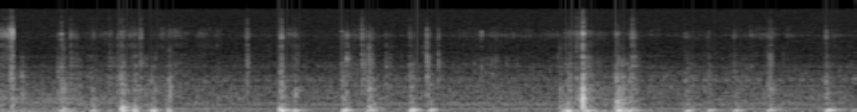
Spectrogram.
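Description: Typing on a computer keyboard: a quick, irregular run of keystroke clicks, some in fast clusters.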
